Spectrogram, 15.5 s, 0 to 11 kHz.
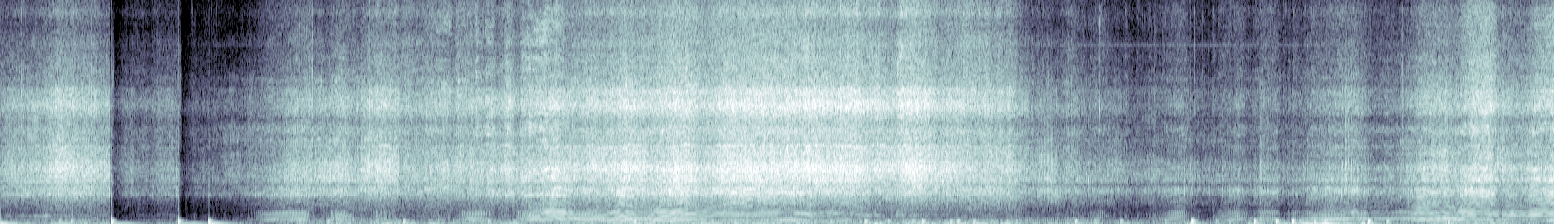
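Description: KTM 300 SX two-stroke motocross bike engine, heard from the rider's helmet camera, revving up and down as it is ridden around the track. The engine drops away briefly about a second in before picking up again, with short low knocks throughout.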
